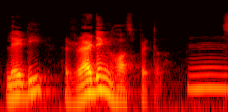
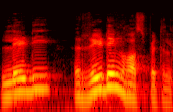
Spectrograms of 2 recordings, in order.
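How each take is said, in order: First: 'Reading' has a short 'e' vowel, like 'red'. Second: 'Reading' has a long 'ee' vowel, like 'reed'. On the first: The speaker calls it right. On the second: The speaker calls it wrong. "वो lady रीडिंग hospital नहीं है"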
